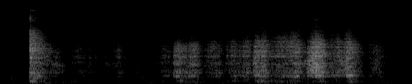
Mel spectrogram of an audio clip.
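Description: Handling noise from the camera: a sudden knock a moment in, then about two seconds of rough rubbing and scraping against the microphone as the camera is brought close in on the knitting needle.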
